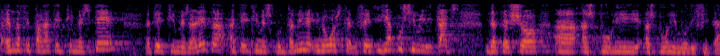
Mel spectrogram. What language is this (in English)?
Catalan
